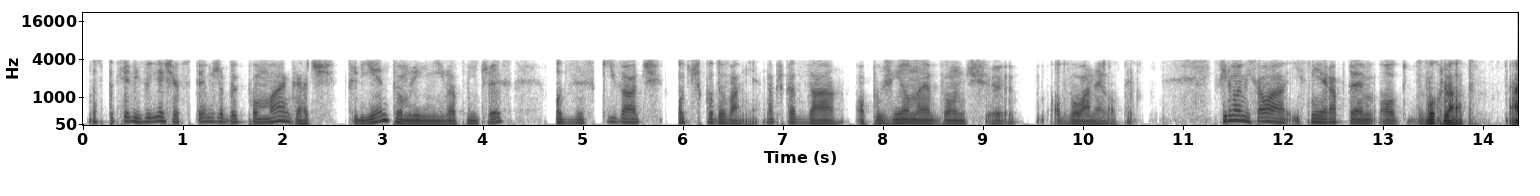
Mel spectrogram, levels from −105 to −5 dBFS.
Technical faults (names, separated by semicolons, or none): RealAudio 14.4 codec; sudden gain jump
